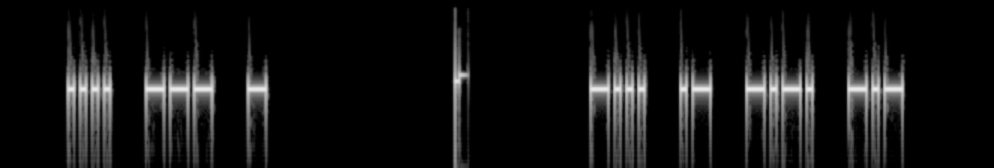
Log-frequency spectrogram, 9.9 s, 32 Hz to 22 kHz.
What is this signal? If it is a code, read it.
Morse code, heard as a keyed tone, about 20 wpm, spaced as for 14 wpm, 700 Hz. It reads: HOT BACK
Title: 2x Character Spacing - Top 300 Words - 20wpm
